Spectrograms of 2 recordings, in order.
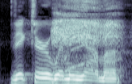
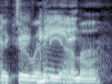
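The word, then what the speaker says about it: Victor Wembanyama: Victor Wyama. Thank you. That man Victor Wyama made $10.1 million in his first year.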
